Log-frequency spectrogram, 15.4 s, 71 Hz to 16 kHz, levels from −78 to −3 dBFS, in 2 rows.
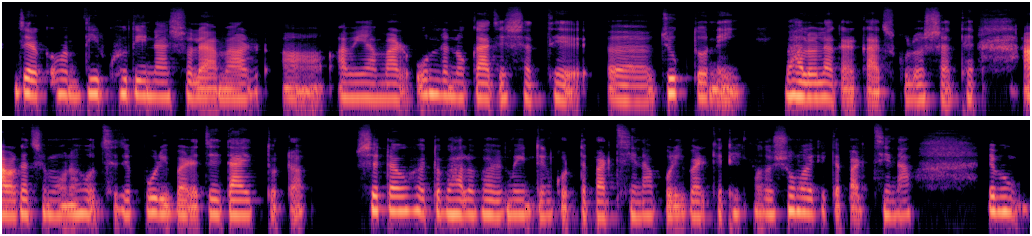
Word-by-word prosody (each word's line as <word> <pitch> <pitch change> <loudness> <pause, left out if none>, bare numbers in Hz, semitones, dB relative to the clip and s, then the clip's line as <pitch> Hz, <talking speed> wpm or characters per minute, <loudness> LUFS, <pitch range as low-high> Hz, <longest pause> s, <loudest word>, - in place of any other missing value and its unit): যেরকম, 200 -1 +4 0.2
দীর্ঘদিন 205 -1 +1
আসলে 130 - 0
আমার, 85 0 +1 0.3
আ - - 0 0.4
আমি 175 0 0
আমার 170 0 +1 0.2
অন্যান্য 190 -3 +1
কাজের 170 0 +2
সাথে 165 +1 -4 0.4
এ - - +4 0.3
যুক্ত 215 0 +3 0.2
নেই। 245 -1 0 0.4
ভালো 175 -2 +6
লাগার 170 - 0
কাজগুলোর 160 -7 -1
সাথে। - - -4 0.4
আমার 90 0 +9
কাছে 185 - -2
মনে 90 +1 +2
হচ্ছে 225 - -4
যে, 180 - 0
পরিবারের 95 -2 +2
যে 185 - +3
দায়িত্বটা, 180 +6 +1 0.5
সেটাও 220 -2 +5
হয়তো, 195 -2 0
ভালোভাবে 180 -1 +1
মেইনটেইন 180 -1 -2
করতে 180 - -3
পারছি 165 +1 -1
না। 175 - -2
পরিবারকে 95 - -1
ঠিকমতো 195 0 -4
সময় 205 -2 +4
দিতে 210 - -3
পারছি 200 - -2
না। 175 - -1 0.6
এবং 210 -1 +4
180 Hz, 150 wpm, -26 LUFS, 165-205 Hz, 0.6 s, আমার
